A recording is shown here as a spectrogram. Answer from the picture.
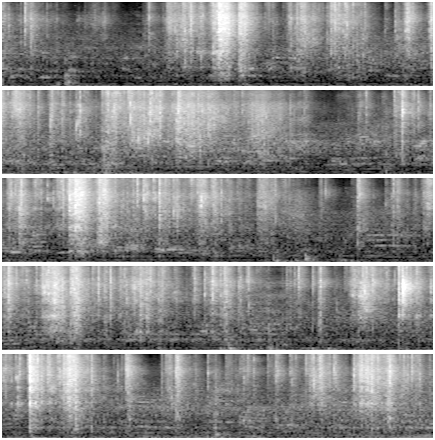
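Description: Foil hockey card pack wrappers crinkling and tearing open in repeated short bursts, with cards handled and shuffled between them.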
